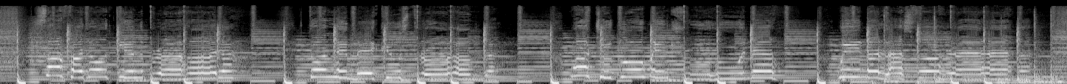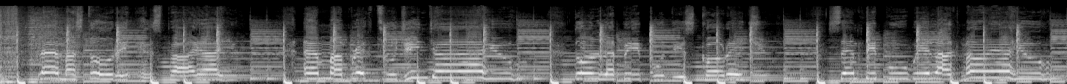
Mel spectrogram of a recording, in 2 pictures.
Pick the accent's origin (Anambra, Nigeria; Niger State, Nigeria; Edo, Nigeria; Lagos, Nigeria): Lagos, Nigeria; Ikosi Ketu; I was born and brought up in Ikosi Ketsu.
